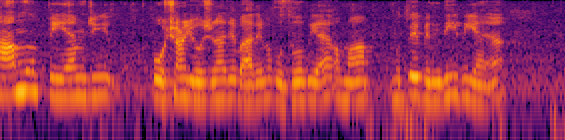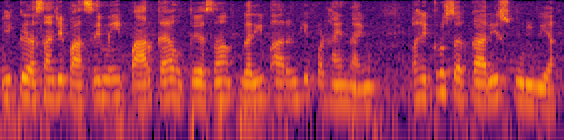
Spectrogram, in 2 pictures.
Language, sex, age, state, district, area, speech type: Sindhi, female, 45-60, Uttar Pradesh, Lucknow, rural, spontaneous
